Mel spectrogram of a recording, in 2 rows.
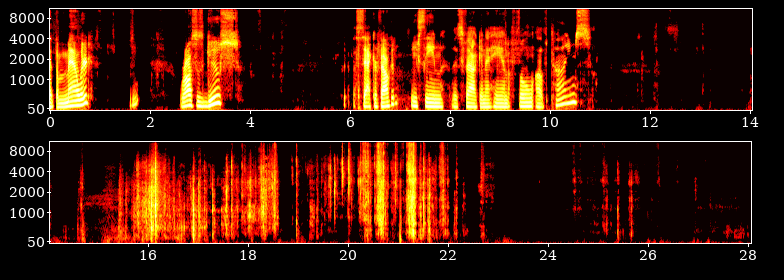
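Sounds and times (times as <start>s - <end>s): card pack wrapper crinkling and tearing: 15.6s - 22.4s.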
